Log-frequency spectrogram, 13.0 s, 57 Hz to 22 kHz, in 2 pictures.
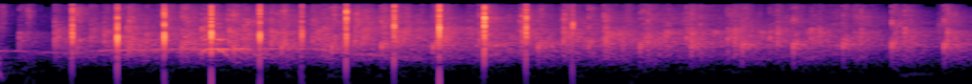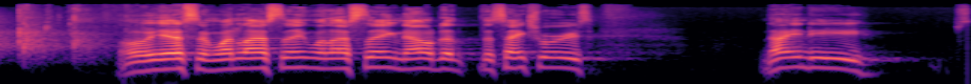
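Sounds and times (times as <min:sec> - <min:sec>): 
group of people clapping their hands: 0:00.0 - 0:07.6
speech: 0:07.4 - 0:10.6, 0:11.6 - 0:12.9.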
